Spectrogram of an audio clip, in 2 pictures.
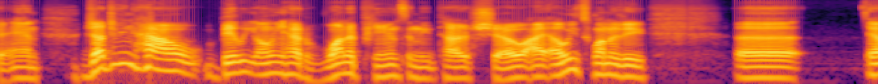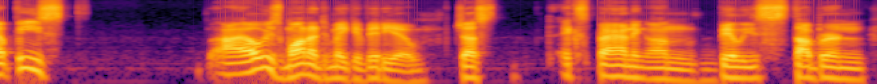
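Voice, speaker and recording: A man's voice: medium pitch, fairly bright tone, no echo. A young man from Sweden chatting casually on a livestream, answering viewer questions with lots of fillers and restarts. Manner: rambling, halting, with many restarts and fillers. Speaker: channel host answering live chat questions.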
